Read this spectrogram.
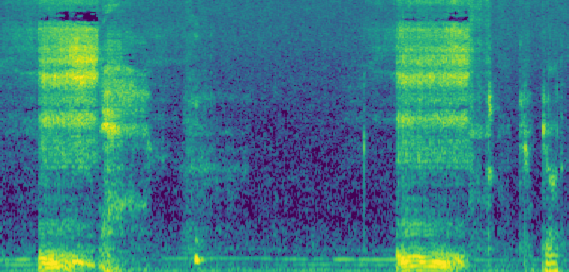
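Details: Sleeping beagle, possibly dreaming, two loud snorting snores about five seconds apart with quiet breathing between; dog snoring.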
